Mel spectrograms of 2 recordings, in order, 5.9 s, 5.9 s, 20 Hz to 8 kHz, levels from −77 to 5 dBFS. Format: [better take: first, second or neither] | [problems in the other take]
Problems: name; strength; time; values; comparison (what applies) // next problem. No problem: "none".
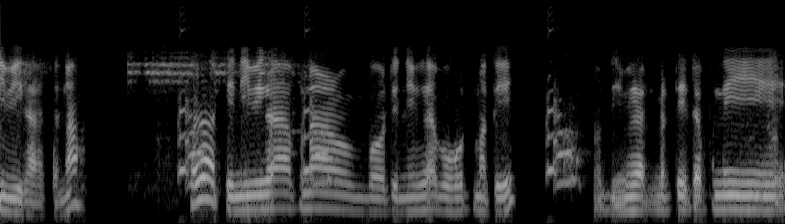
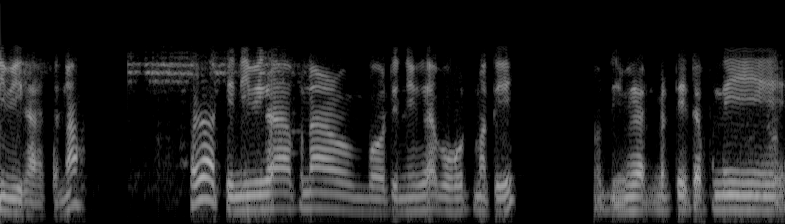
second | noise reduction (neural mask model RNNoise)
